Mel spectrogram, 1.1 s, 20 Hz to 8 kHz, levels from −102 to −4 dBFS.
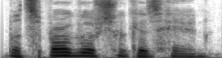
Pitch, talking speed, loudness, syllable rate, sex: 130 Hz, 270 wpm, -16 LUFS, 6.3 syllables/s, male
